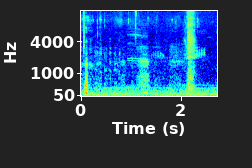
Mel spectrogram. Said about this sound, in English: Okay. Oh, yeah, it was a dog. Come here, it's okay. He's just like you. He's just trying to look for a place to poo.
